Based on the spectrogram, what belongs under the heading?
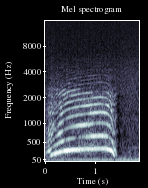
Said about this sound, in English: Oliver's asked me to show you the cattle.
